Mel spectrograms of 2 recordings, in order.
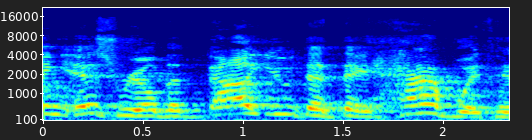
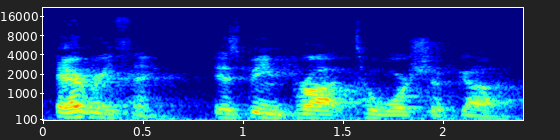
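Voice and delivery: ordinary delivery

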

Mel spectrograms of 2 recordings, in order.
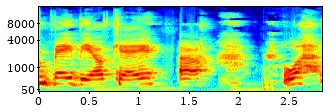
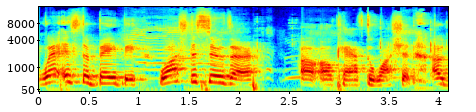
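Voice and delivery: normal talking voice

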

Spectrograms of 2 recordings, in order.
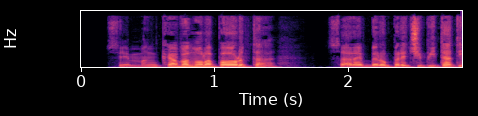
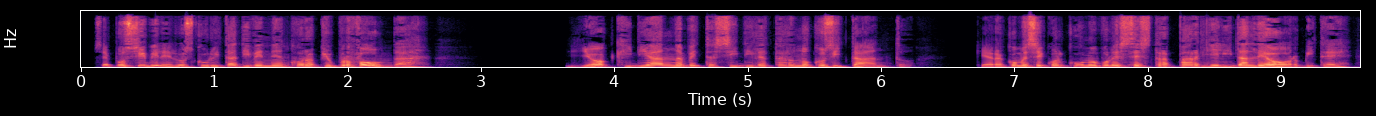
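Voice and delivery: plain reading voice

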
